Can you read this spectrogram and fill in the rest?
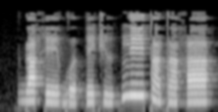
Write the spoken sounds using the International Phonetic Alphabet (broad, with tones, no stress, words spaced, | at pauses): ɡa˧ heː˨ɡʷə˨ | e˨t͡ʃɨ˨ | neː˦tã˨tã˨ haː˧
